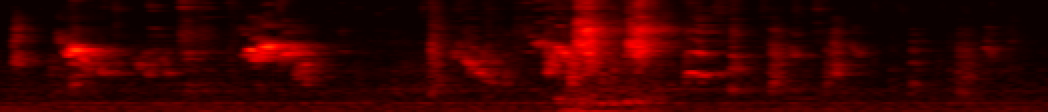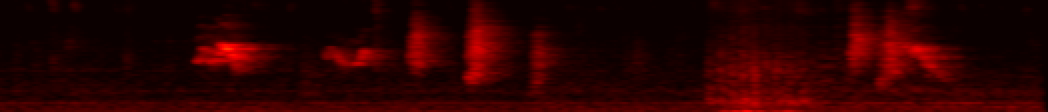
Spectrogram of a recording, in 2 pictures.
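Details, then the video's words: Parakeets squawk and chirp through the morning in irregular bursts, with two louder, rough outbursts accompanied by dull bumps, and brief quiet stretches between the calls. "parakeets morning fun"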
